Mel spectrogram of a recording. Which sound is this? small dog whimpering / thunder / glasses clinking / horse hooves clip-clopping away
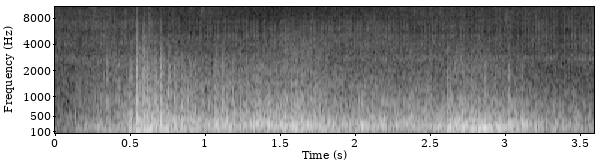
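thunder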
